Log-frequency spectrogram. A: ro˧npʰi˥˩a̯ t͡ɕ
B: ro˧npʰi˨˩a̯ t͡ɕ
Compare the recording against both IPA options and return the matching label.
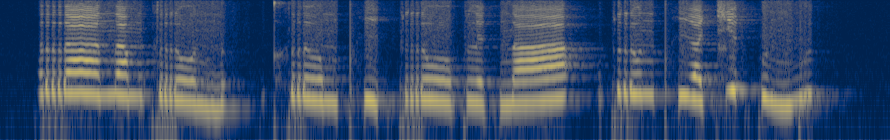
B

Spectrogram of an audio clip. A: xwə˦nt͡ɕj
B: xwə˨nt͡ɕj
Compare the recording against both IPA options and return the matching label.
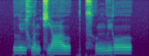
B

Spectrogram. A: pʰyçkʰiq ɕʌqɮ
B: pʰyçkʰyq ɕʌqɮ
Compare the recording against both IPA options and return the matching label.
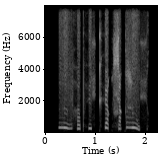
B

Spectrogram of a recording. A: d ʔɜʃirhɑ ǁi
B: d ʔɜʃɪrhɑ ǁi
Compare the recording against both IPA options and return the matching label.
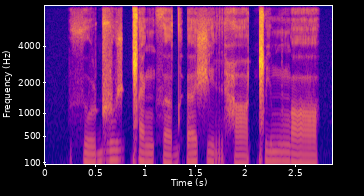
A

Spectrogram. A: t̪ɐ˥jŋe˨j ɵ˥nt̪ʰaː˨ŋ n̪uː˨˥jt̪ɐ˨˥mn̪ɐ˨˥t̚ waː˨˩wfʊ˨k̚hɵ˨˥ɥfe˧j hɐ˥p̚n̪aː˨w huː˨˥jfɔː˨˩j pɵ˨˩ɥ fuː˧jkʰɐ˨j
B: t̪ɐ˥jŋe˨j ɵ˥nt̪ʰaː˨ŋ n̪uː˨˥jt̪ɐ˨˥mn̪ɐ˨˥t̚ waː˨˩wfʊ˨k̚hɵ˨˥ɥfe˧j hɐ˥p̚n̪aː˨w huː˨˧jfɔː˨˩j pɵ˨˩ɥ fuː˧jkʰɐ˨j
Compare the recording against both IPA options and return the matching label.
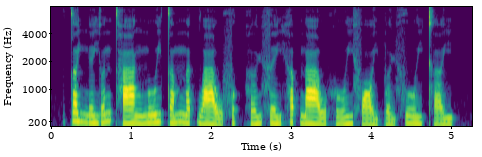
B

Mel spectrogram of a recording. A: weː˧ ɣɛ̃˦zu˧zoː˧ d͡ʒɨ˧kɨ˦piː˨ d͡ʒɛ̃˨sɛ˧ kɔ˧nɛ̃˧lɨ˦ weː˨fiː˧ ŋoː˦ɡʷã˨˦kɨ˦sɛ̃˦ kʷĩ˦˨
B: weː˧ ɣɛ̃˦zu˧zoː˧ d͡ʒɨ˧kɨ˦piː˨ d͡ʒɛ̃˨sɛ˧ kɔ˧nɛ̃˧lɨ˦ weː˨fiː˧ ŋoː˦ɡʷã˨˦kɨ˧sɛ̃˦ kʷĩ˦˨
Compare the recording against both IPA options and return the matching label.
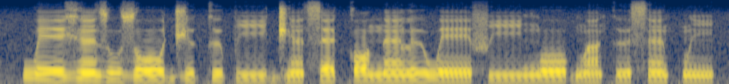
B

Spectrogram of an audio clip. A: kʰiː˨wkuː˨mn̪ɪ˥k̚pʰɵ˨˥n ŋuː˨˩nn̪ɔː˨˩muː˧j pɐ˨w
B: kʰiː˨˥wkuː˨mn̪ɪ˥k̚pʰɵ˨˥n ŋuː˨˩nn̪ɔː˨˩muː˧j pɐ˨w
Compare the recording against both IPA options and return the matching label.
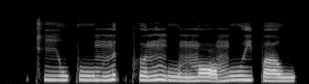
A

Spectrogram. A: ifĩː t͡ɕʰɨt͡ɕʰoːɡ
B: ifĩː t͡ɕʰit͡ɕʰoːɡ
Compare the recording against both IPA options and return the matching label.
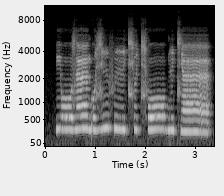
A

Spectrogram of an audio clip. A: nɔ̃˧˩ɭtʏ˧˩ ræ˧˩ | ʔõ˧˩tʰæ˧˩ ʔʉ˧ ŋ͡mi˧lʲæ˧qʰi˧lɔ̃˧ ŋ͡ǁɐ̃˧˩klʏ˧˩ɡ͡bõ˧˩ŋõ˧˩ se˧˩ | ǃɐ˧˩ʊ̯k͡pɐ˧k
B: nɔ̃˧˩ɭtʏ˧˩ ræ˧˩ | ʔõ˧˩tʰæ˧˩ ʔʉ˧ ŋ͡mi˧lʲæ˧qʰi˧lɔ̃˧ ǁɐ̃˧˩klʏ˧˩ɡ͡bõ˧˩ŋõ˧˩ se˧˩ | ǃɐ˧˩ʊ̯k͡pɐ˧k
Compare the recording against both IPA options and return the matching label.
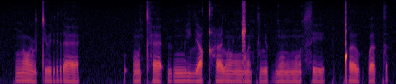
A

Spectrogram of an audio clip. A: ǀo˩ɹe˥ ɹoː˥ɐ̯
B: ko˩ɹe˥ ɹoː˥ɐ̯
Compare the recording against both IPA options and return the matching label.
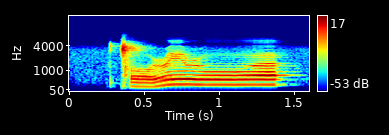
A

